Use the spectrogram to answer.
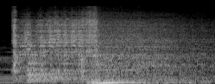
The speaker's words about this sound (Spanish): El camión se pone en marcha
